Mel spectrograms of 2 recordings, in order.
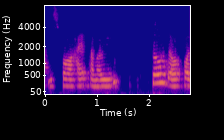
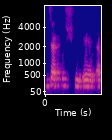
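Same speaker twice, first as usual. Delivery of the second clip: ordinary delivery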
